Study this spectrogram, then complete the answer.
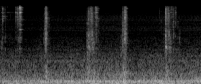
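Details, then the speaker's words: Old Toyota LandCruiser (60/70/80 series) with an intermittent no-start that a new starter did not fix: sharp single clicks about twice a second with no cranking, caused by voltage drop in the starter wiring. "nothing you can hear it i'm getting a click but i'm not getting it to start what is the problem"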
